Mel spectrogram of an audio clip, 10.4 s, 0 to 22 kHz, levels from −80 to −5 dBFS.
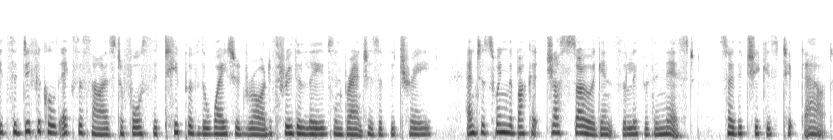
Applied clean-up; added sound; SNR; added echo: none; none; none; none.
